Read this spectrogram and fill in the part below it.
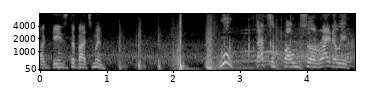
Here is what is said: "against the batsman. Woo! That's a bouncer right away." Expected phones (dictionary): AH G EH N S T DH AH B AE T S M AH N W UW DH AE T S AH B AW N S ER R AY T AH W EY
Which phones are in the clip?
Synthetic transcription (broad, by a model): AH G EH N S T DH AH B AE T M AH N W UW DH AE T S AH B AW N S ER R AY T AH W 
